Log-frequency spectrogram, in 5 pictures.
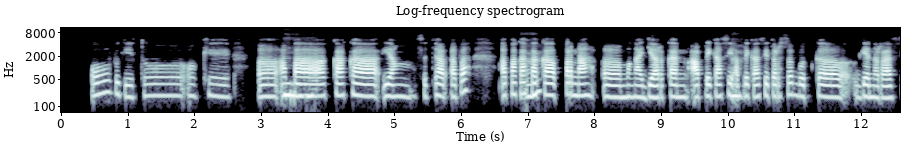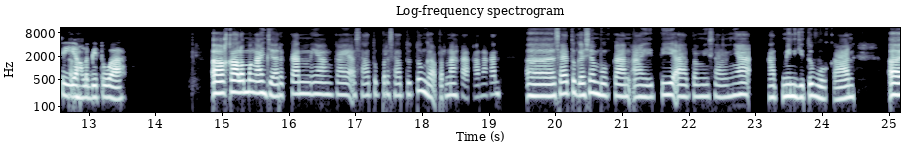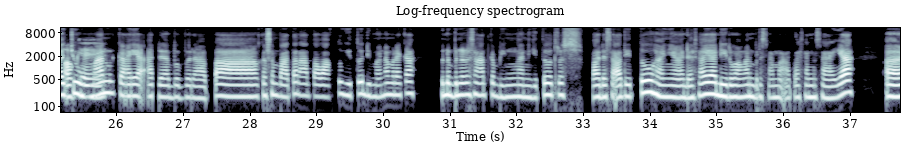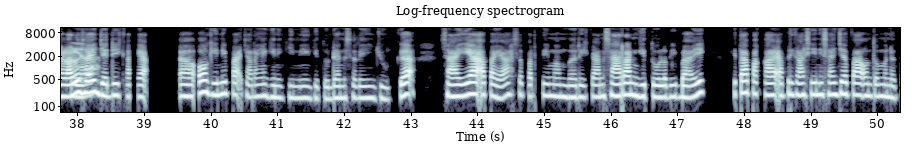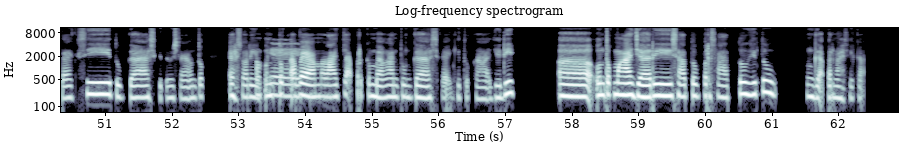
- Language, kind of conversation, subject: Indonesian, unstructured, Bagaimana teknologi mengubah cara kita bekerja setiap hari?
- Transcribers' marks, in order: tapping; other background noise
